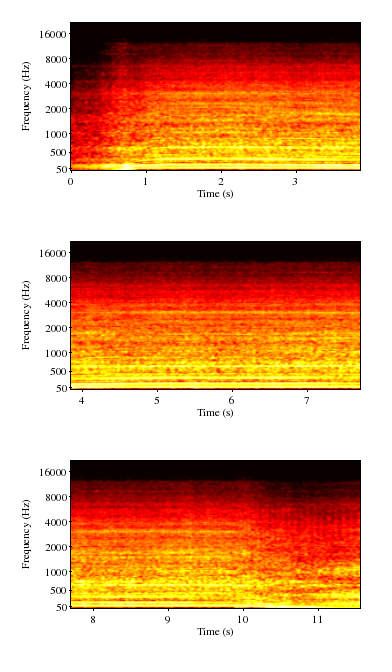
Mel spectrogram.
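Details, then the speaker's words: Freshly rebuilt turbo Mazda Miata engine before break-in drive: catches, settles into smooth even idle with steady pitch, then shuts off; lifter noise gone, only a tiny typical Miata lifter tick left. "So next will be a test drive. All right, lifter noise is gone completely."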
